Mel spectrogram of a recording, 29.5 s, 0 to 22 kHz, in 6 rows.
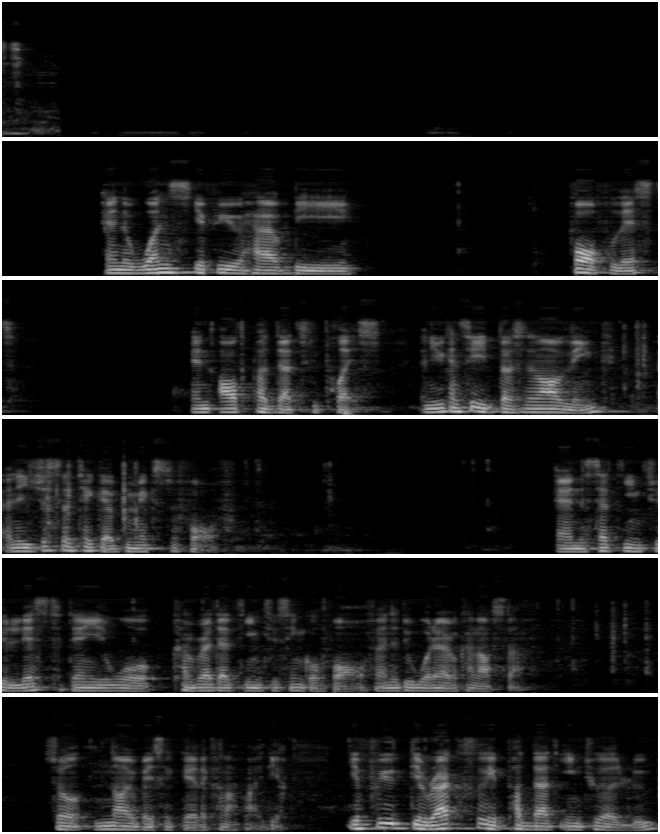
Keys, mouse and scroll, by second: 1.5 click, 3.3 w, 8.5 click, 15.8 ctrl+a, 19.5 click, 20.8 click, 22.2 click, 23.9 click, 24.1 g, 26.8 drag.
